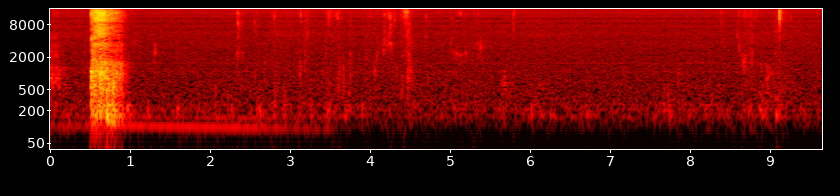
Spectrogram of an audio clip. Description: My older pug coughing. To show our vet.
